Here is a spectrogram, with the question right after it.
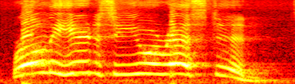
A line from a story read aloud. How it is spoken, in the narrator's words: somebody shouted from the back of the crowd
